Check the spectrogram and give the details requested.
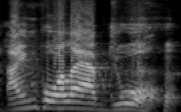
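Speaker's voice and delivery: loud and drawn out; loud, slow announcement. Pretend. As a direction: declare it slowly and loud. Playful self-declaration, drawn out.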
